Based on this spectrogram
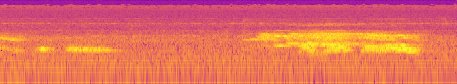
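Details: Spotted dove song of the 'giọng thổ' type, recorded against steady hiss: a few faint short coos, then a louder, rougher, drawn-out two-part coo near the end.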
